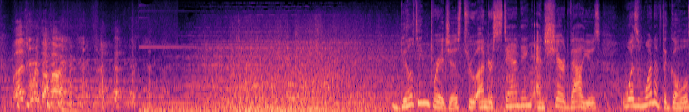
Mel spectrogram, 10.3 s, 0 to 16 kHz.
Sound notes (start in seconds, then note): 0.1 laughs; 3.1 water splashing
